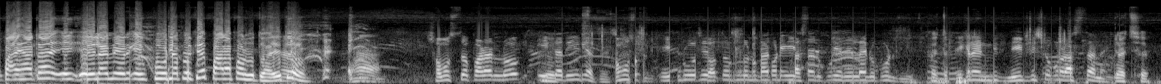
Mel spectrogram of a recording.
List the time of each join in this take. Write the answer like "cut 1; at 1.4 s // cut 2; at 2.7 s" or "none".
none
